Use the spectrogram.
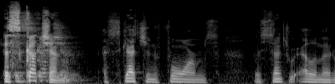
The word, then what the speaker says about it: escutcheon: Coat of arms, the heraldic visual design of Eshketon, shield, surcoats, and tabard. All right, the coat of arms on, let me get that pronunciation. Escutcheon.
